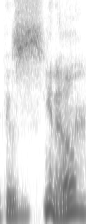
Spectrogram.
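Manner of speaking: ordinary talk, nothing marked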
